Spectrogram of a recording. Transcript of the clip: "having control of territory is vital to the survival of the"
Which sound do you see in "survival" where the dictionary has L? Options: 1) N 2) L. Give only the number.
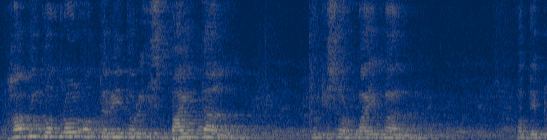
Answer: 1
